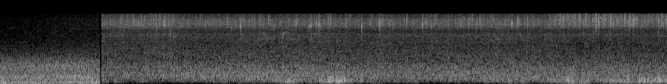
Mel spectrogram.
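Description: Water sprays steadily from a hose onto gravel and wood.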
